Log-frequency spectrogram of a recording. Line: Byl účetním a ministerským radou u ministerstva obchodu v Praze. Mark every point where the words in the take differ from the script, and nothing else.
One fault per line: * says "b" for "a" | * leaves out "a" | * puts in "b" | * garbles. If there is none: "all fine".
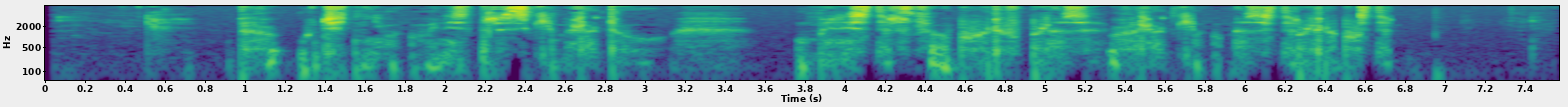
* garbles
